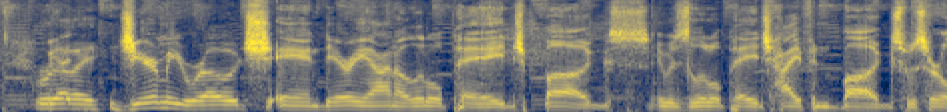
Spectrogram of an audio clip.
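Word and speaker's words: Littlepage-Buggs: Littlepage Bugs. Her last name is Little Page Bugs. Littlepage-Bugs. It's like little Jordan Humphrey.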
